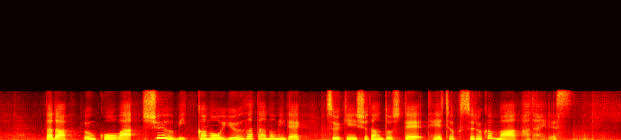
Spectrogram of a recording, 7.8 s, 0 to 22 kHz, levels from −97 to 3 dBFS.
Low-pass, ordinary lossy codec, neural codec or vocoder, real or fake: none; none; codec, 16 kHz, 0.3 kbps, FocalCodec; fake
